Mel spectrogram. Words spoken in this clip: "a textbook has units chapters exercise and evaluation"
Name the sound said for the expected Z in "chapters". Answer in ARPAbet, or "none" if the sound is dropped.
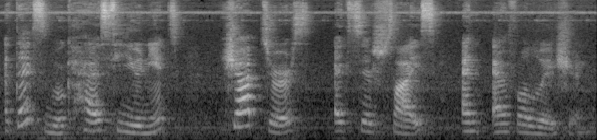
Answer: S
